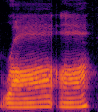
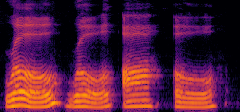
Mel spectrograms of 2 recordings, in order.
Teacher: What we have in raw is a rounded ah vowel. So it's just like the same as in saw or lawn. · My jaw's a little bit open, raw, ah, versus roll, ah, o. When I go to o, I'm more rounded and my jaw is a little more closed.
